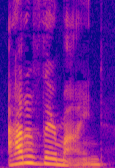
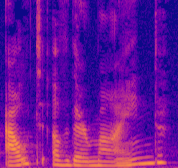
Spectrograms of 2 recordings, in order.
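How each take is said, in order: First: The phrase is said quickly with run-together words. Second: The phrase is said slowly with separate words.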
